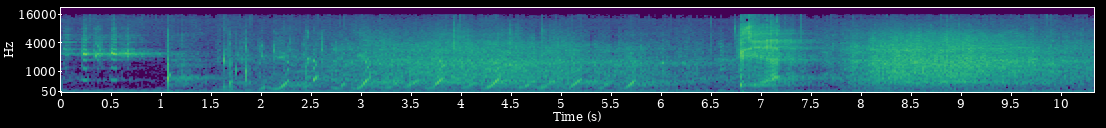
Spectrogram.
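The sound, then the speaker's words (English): A voice, using only sounds in the throat and no props, into a stock Shure Brothers microphone, imitates a cork popping, then makes a quick run of rhythmic, bubbly gurgles like liquid glugging from a bottle, finishing with a sharp burst and breathy hiss, fairly loud. “Water gurgling when you pull a cork out of the bottle.”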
